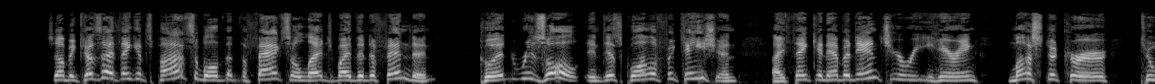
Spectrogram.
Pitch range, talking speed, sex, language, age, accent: 170-255 Hz, 130 wpm, male, English, 60-79, American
